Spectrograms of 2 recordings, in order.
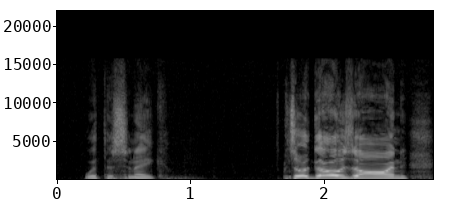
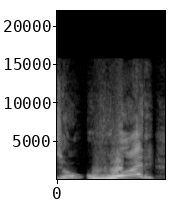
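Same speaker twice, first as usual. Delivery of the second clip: shocked what; 3 semitones higher, 7 dB louder than usual. Acted. Woman shocked by vet's news.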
